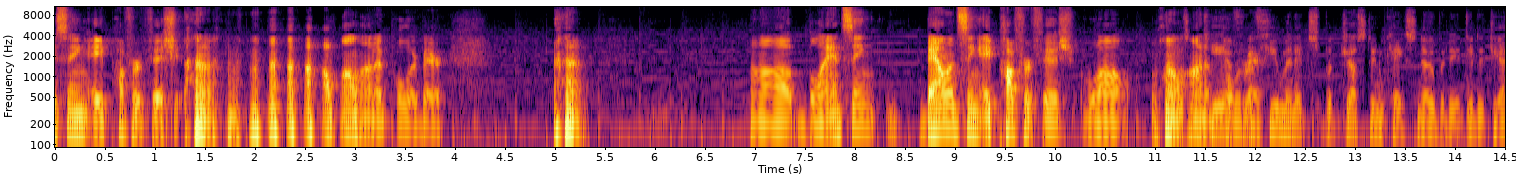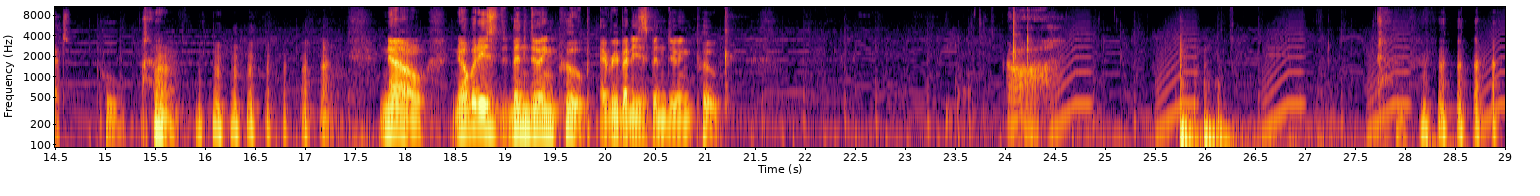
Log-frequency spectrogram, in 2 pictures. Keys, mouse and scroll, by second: 28.6-29.0 scroll up 4.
